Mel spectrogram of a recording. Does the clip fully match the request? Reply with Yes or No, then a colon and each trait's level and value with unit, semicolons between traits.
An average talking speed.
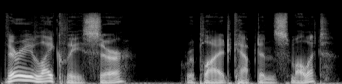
No: slow, 105 wpm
